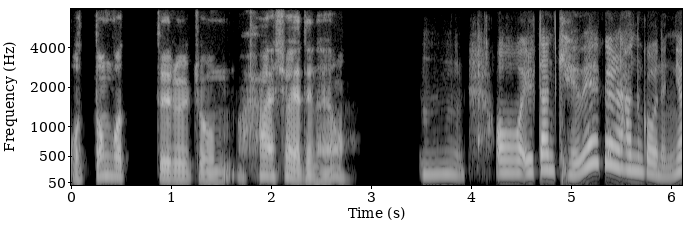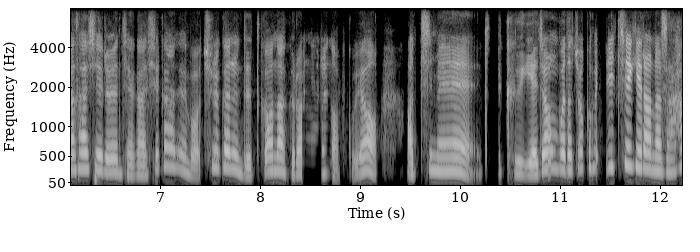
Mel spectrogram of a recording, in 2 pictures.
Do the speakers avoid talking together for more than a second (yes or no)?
yes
